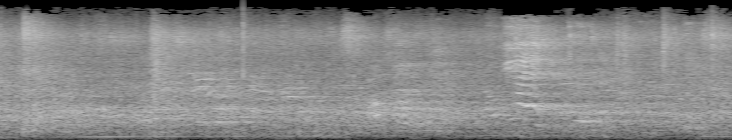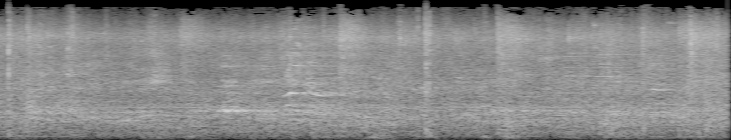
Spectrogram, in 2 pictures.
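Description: A crowd of spectators chatters and calls out in an echoing sports hall.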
